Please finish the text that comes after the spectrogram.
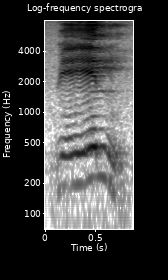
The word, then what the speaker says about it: வேல்: உச்சரிக்கும் போது கவனமா உச்சரிக்கணும் நுனி நாக்குல உச்சரிக்கும் போது வேல் அப்படின்னு உச்சரிப்போம் இதை உச்சரிக்கும் போது வேல் அப்படின்னு சொல்லிட்டு நாக்கை இன்னும் மடிச்சு நடுப்பகுதியில போயி உச்சரிப்போம் இப்போ வேள் அப்படின்னு சொல்லும்போது தலைவன் இப்ப வேள் பாரி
